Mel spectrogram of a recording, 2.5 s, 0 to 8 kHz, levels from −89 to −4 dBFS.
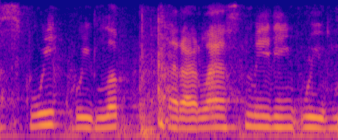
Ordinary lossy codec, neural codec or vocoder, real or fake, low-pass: Opus, 24 kbps; codec, 16 kHz, 8 kbps, FreqCodec, larger model; fake; 7.2 kHz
